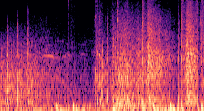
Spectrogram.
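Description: Gunshots crack in quick bursts nearby.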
